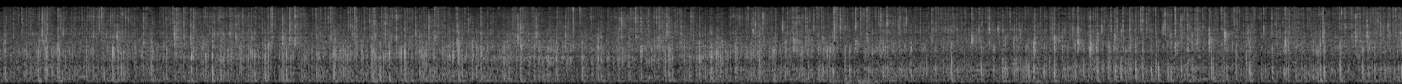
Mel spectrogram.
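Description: Steady rain falling, an even hiss full of small, sharp drop impacts.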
